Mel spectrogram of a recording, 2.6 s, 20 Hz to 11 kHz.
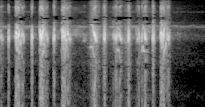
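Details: Wild Lesser grey shrike (Lanius minor), one of a pair with chicks released through hacking in 2009 at the Mas de Melons–Alfés SPA, Lleida, Spain, gives a fast run of harsh, scratchy chattering notes, about a dozen in two seconds, then silence.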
